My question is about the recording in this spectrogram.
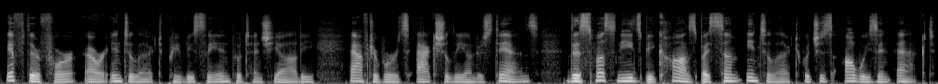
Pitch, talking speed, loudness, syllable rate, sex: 125 Hz, 145 wpm, -22 LUFS, 5.2 syllables/s, male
